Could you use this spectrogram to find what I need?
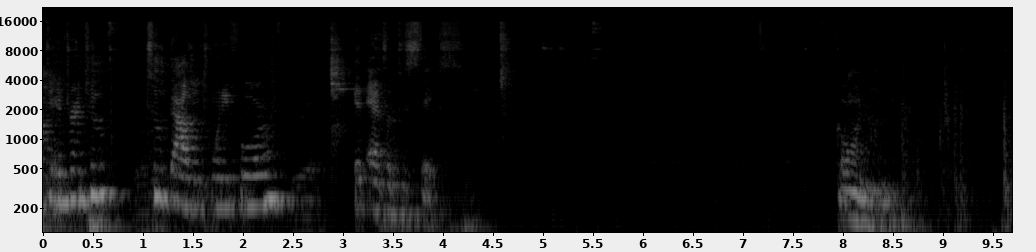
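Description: A middle-aged woman speaks with feeling into a microphone, heard through loudspeakers in an echoing room.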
